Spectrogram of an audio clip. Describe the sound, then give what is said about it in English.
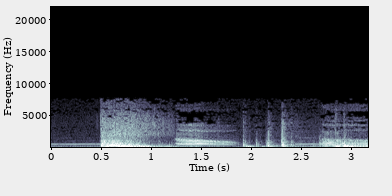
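A shotgun goes off in one sudden heavy bang with a rough decay, followed by a few further knocks and thumps. “The gun went off.”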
